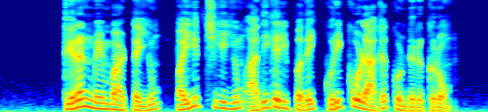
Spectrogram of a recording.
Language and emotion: Tamil, neutral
